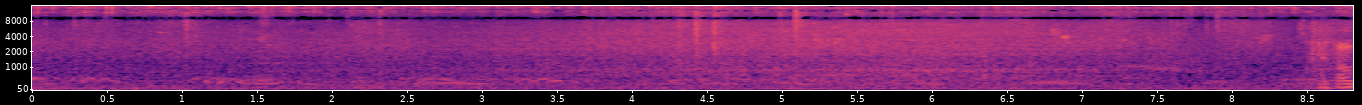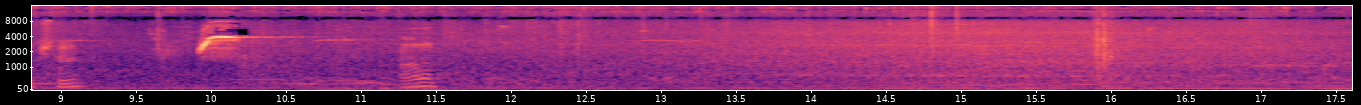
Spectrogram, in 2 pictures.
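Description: Dolapçı pigeons in a coop give soft, low cooing calls amid quiet background, with a few brief louder knocks and chirps midway and someone speaking briefly.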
